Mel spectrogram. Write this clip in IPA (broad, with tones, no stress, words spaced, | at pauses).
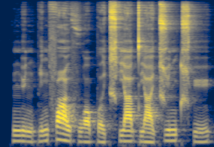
n̪y˨˩npi˦nfɑ˥˨ʊ̯ fwɔ˨˦pɤ˨˩t͡ɕʰjä˦ t̪jä˨˩ t͡ɕy˦nt͡ɕʰy˨˦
